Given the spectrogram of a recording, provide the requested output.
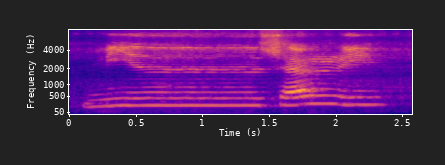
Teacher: شلت طرف اللسان ده من مكانه، وخليت بس صوت الغنه هو اللي يخرج. من شر، اتاكد ان لساني ما خبطش في المكان ده. · Term: اخفاء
